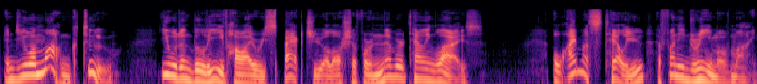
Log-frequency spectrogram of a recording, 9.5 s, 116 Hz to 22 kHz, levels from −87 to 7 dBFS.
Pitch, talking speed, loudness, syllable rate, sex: 140 Hz, 170 wpm, -17 LUFS, 4.5 syllables/s, male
